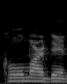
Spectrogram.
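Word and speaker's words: Kolmården: Oh, Cole Mardin is what Lindsay said is how it's pronounced.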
